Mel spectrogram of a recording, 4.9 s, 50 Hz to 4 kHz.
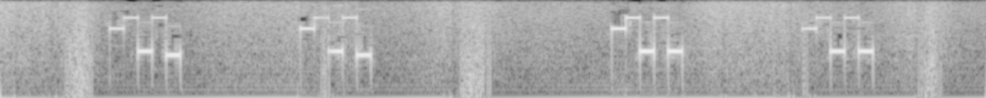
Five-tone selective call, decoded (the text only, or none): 88221 88221 88222 88222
